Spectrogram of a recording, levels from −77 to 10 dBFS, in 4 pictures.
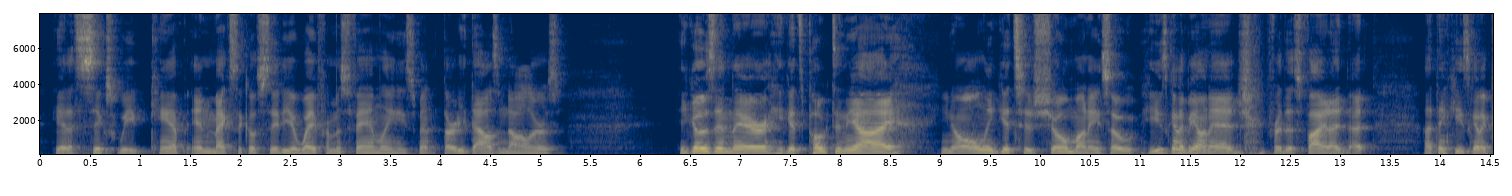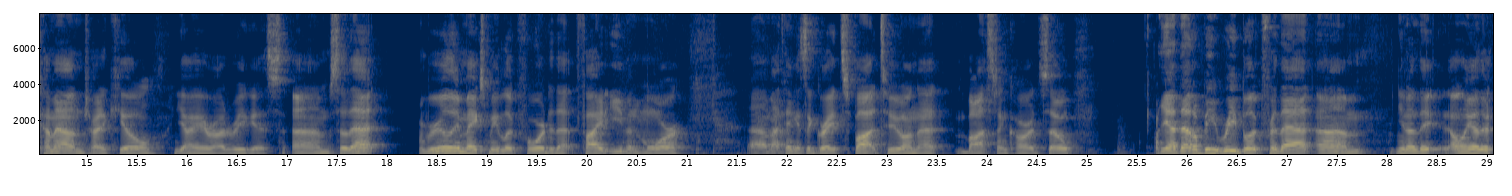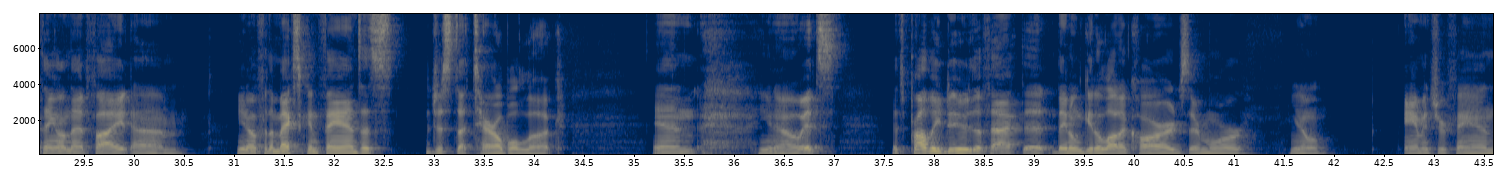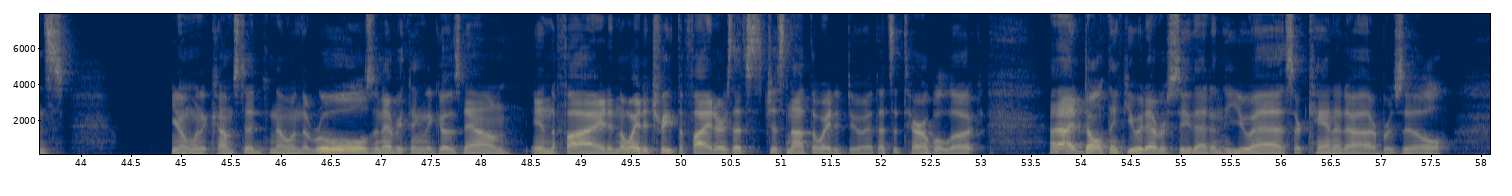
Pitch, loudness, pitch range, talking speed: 110 Hz, -26 LUFS, 100-120 Hz, 195 wpm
